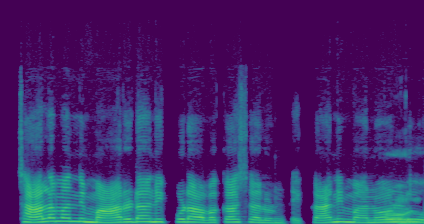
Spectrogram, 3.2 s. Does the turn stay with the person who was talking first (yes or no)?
yes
